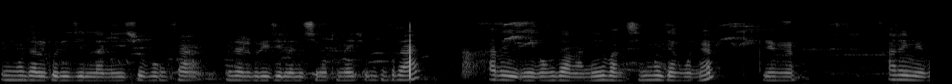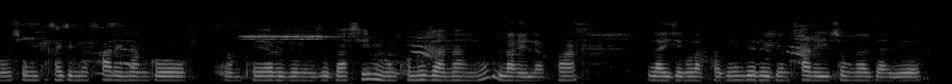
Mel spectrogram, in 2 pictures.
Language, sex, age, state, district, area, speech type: Bodo, female, 30-45, Assam, Udalguri, urban, spontaneous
